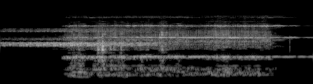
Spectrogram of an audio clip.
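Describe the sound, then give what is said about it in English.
A telephone rings at home in one steady, continuous burst of bright, trilling bell tone lasting a few seconds, clear with no voices. “When I got home, the phone was ringing.”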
